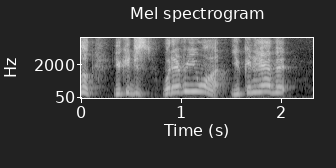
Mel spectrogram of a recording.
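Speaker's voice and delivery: very high-pitched put-on elderly woman voice. Narrating a game scene, voicing the old woman as she speaks up, old woman voice. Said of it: "you hear the old woman kind of speaks up".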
